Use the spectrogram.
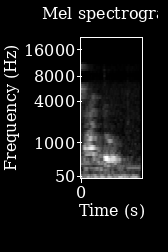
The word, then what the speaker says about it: Tando: You know the interview with Slicker, where she's like, my name is Tando, and then she's like, but the is silent. So it's just Tando. Yes, it was just Tando.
